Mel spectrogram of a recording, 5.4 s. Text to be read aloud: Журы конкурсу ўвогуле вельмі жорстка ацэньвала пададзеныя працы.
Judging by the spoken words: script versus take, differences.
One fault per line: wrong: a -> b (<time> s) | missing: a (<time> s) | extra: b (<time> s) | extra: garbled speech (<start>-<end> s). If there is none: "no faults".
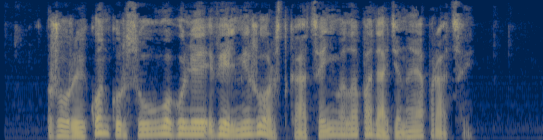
no faults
